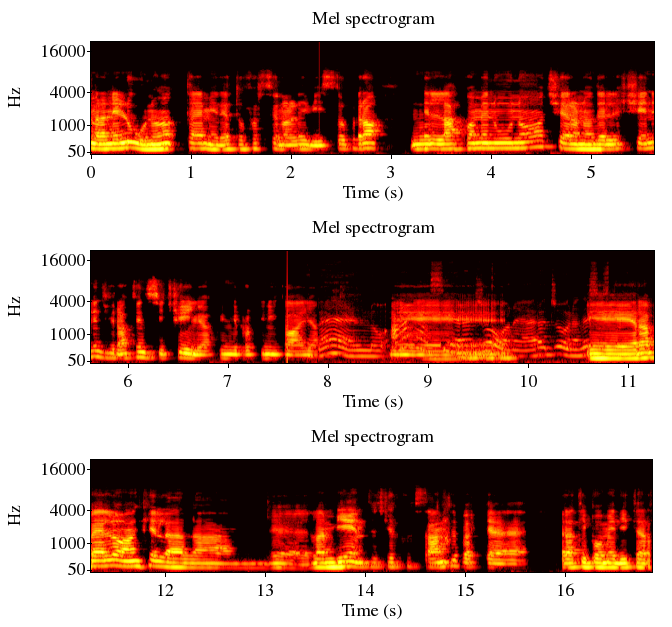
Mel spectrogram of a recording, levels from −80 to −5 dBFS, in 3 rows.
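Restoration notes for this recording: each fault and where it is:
2.29 pop -20 dBFS
7.6 pop -11 dBFS

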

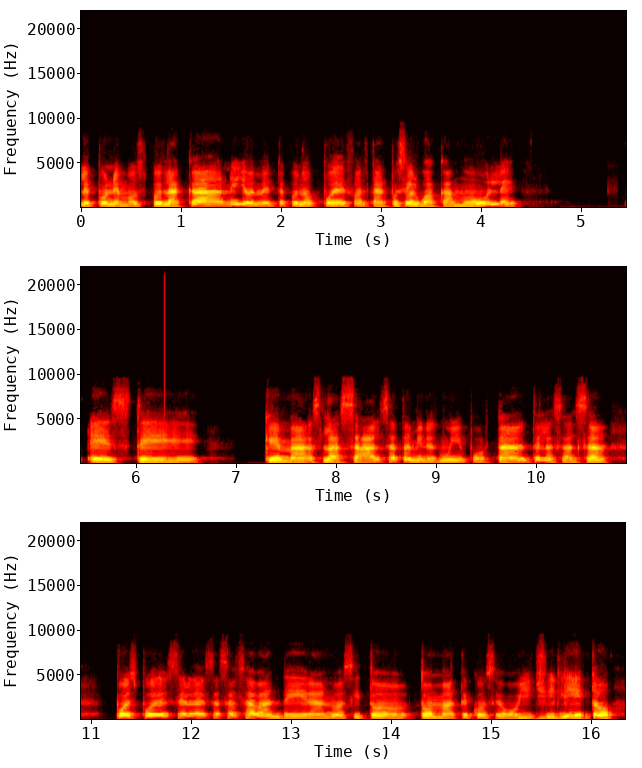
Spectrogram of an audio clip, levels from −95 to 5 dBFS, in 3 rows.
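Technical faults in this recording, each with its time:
6.28 pop -19 dBFS

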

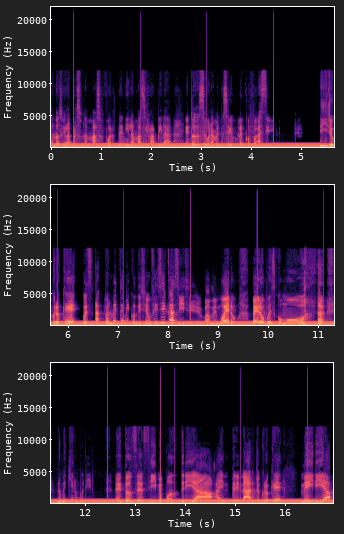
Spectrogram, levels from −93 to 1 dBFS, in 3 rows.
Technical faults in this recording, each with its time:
buzz 50 Hz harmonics 12 -28 dBFS
tick 45 rpm -12 dBFS
9.76–9.78 gap 21 ms
13.5 pop -7 dBFS

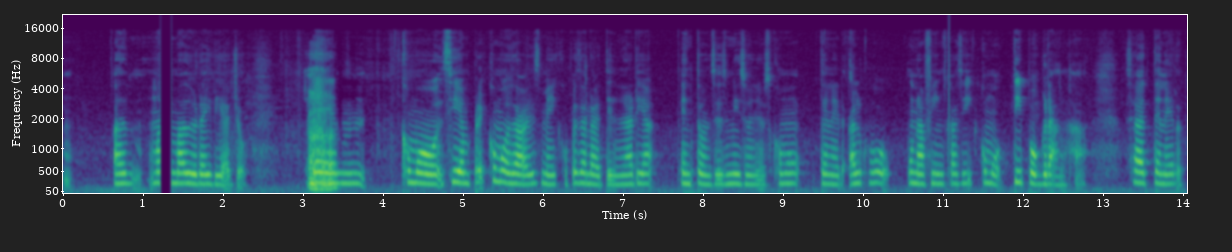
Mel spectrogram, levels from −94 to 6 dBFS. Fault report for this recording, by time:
1.21–1.35 gap 0.139 s
11.07 pop -10 dBFS

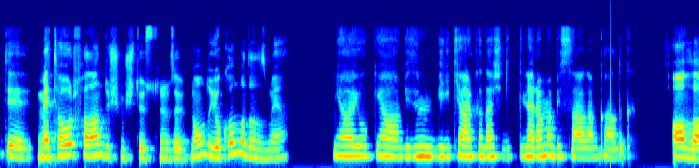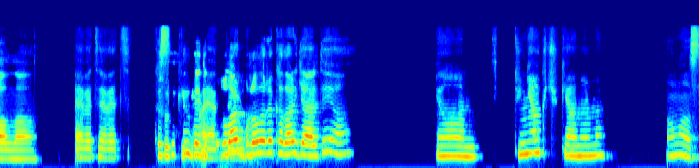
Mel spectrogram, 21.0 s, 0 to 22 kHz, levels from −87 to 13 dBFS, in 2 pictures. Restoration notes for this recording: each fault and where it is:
9.15 pop -16 dBFS

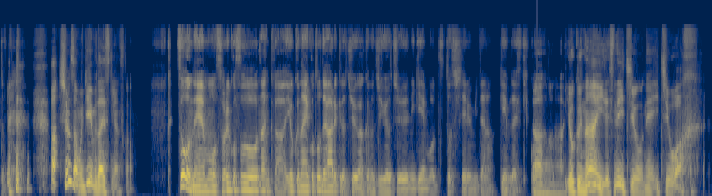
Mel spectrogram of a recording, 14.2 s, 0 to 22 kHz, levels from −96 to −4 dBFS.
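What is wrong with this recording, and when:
10.73 pop -11 dBFS

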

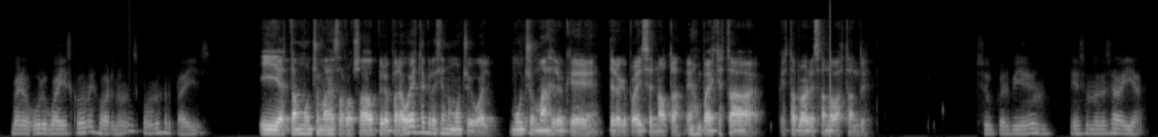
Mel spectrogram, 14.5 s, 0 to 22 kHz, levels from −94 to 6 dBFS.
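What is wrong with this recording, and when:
1.61 pop -33 dBFS
10.37 pop -10 dBFS

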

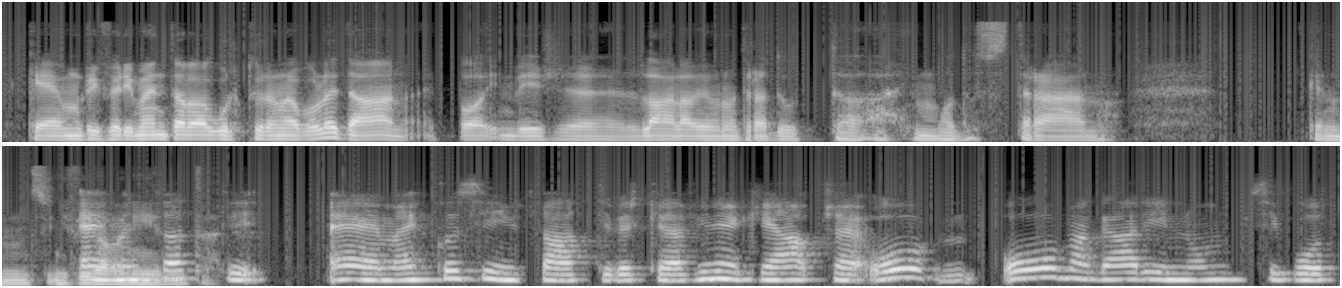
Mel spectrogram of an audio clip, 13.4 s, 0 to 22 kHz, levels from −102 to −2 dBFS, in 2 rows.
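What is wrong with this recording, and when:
crackle 120/s -26 dBFS

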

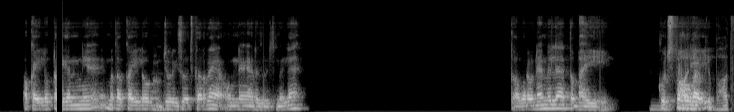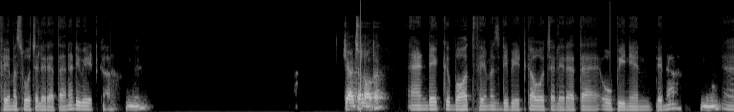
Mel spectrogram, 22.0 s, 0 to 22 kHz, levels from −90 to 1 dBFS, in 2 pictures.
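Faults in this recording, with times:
0.85–0.94 gap 88 ms
3.95–3.96 gap 9.4 ms
9–9.01 gap 10 ms
12.66–12.67 gap 6.6 ms
16.42 pop -8 dBFS
20.16 pop -22 dBFS

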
